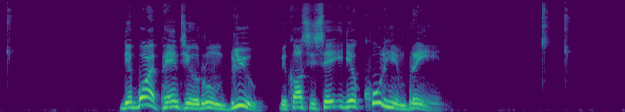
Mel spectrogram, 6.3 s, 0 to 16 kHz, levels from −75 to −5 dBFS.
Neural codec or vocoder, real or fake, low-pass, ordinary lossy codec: none; real; 14.4 kHz; Opus, 64 kbps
